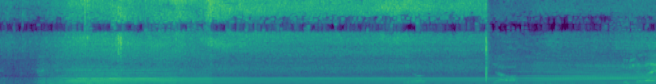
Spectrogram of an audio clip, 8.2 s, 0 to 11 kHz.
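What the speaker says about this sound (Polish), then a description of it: "Silnik działa. Myjka działa." Kärcher K4 pressure washer, a curbside find with a water leak, motor starting up and running with a steady droning hum, one sharp click partway through, close and loud with no talk.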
